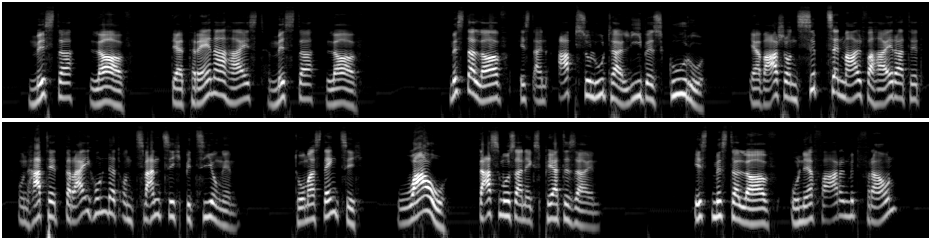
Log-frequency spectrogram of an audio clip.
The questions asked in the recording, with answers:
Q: Ist Mr. Love unerfahren mit Frauen?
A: Nein, er ist nicht unerfahren mit Frauen.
